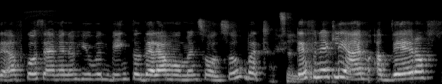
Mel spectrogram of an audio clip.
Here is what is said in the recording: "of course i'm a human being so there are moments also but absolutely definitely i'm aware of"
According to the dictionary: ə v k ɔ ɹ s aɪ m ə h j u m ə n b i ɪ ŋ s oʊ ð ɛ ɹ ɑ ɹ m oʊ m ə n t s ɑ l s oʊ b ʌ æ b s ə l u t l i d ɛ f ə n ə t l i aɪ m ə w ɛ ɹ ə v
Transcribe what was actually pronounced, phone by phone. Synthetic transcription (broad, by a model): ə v k ɔ ɹ s aɪ m ə h j u m ə n b i ɪ ŋ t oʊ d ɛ ɹ ɑ ɹ m oʊ m ə n t s ɑ l s oʊ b b ə t d ɛ f ə n ə t l i aɪ m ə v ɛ ɹ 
